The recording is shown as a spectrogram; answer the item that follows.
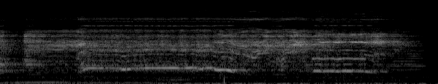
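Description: Battery-powered singing and dancing Santa hat playing a Christmas song through its small built-in speaker: a synthetic-sounding male vocal over backing music, thin, with almost no bass.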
